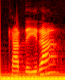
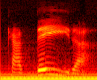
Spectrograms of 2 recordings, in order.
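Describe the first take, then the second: First: The stress is on the last syllable, ra. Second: The stress is on the middle syllable, dei. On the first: The speaker calls it wrong. "Primeiro a última" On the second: The speaker calls it right. "O dei você pronunciou mais forte"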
